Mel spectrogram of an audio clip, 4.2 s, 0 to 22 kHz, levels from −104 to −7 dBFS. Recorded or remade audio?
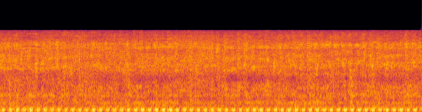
remade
